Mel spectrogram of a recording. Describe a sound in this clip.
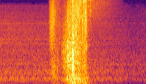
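A short game notification sound plays.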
